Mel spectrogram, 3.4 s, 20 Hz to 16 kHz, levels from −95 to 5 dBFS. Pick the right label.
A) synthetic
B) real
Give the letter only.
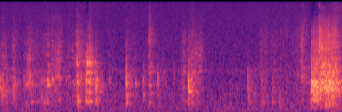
B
